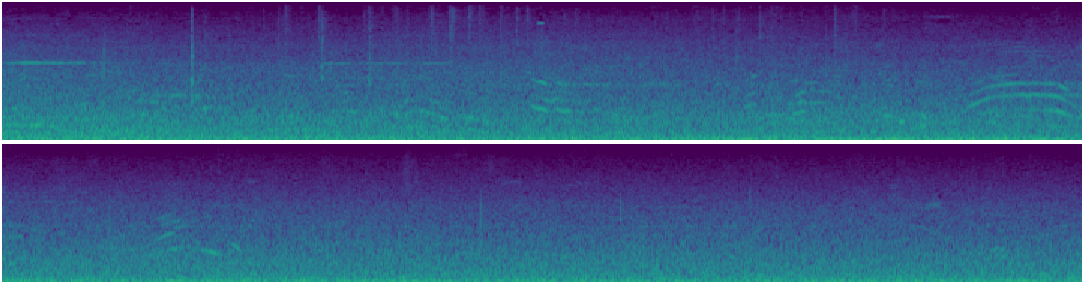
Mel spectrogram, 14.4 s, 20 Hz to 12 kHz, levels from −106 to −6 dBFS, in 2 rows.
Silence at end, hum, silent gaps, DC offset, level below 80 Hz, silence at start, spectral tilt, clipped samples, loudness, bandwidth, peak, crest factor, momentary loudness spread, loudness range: 0 s; none; none; under 0.1%; -50 dBFS; 0 s; -7.5 dB/octave; under 0.1%; -50 LUFS; 10 kHz; -32 dBFS; 16 dB; 3 LU; 2 LU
